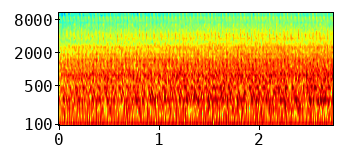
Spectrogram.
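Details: Diesel idling with a pressure-pulse sensor at the tailpipe, synced to injector 1: a steady, even, regular beat with no skips or knocks. The exhaust pressure waveform is a regular, even pattern, so the engine is healthy.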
